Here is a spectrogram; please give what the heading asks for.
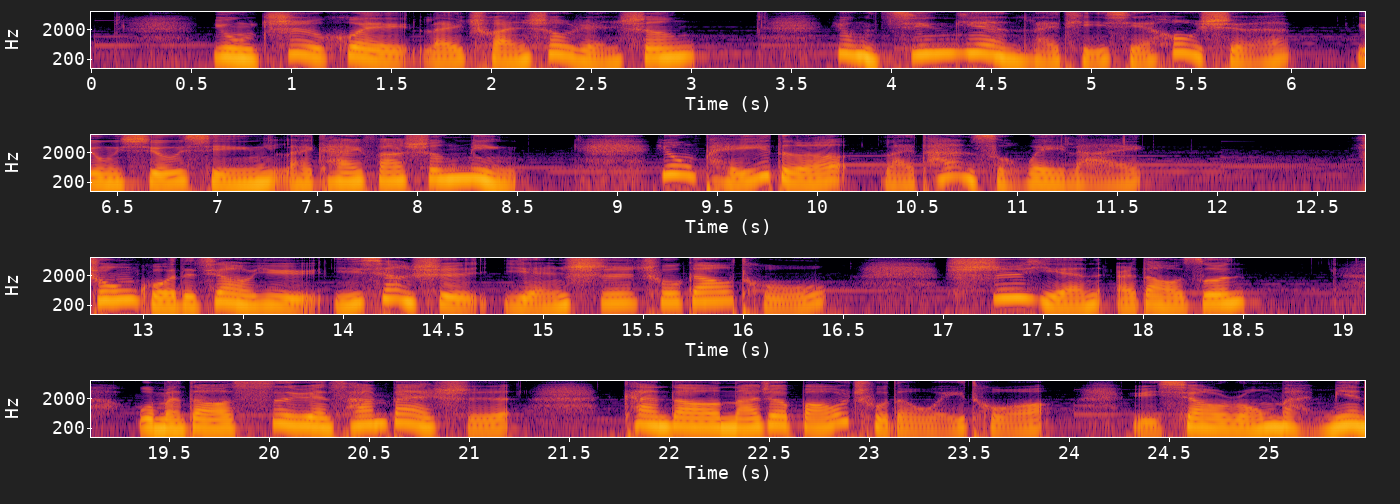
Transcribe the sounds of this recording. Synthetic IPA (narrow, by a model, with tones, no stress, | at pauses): jʊ˥˧ŋʈ͡ʂɻ̩˥˧xwe˥˩ɪla˧˥ɪʈ͡ʂʰwa˧˥nʂo˥˩ʊɻə˧˥nʂɤ˥ŋ | jʊ˥˩˧ŋt͡ɕi˥ŋjɛ˥˩nla˧˥ɪt̪ʰi˧˥ɕjɛ˧˥xo˥˩ʊɕɥɛ˨˩˦ | jʊ˥˩ŋɕjo˥ʊɕi˧˥ŋla˧˥ɪkʰa˥ɪfa˥ʂɤ˥ŋmi˥˩ŋ | jʊ˥˩ŋpʰe˧˥ɪt̪ɤ˧˥la˧˥ɪt̪ʰa˥˩nswɔ˨˩we˥˩ɪla˧˥ɪ | ʈ͡ʂʊ˥ŋkwɔ˧˥d̪ə˧t͡ɕjɑ˥˧ʊy˥˩i˧˥ɕjɑ˥˧ŋʂɻ̩˥˩jɛ˧˥nʂɻ̩˥ʈ͡ʂʰu˥kɑ˥ʊt̪ʰu˧˥ | ʂɻ̩˥jɛ˧˥nə˞˧˥t̪ɑ˥˩ʊt͡swə˥n | wɔ˨˩mə˧˦nt̪ɑ˥˧ʊsɹ̩˥˧ɥɛ˥˩nt͡sʰa˥npa˥˩ɪʂɻ̩˧˥kʰa˥˧nt̪ɑ˥˩ʊna˧˥ʈ͡ʂə˧pɑ˧˥ʊʈ͡ʂʰu˨˩d̪ə˦we˧˥ɪt̪ʰwɔ˧˥y˨˩ɕjɑ˥˩ʊɻʊ˧˥ŋma˨˩nmjɛ˥˩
